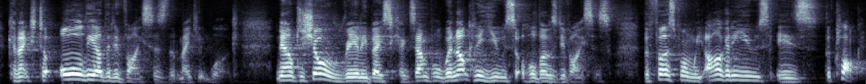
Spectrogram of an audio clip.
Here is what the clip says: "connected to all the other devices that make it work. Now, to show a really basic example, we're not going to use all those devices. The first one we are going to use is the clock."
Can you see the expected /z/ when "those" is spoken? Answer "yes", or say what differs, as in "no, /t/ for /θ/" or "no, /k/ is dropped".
yes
